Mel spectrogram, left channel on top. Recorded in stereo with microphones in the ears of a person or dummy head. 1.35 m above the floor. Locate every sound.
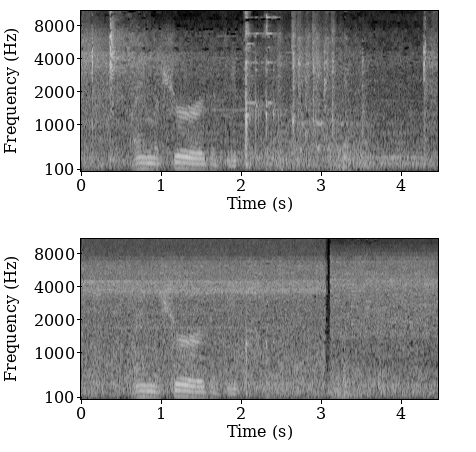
0.6 s a man speaking: 5° right (ahead or behind)
2.0 s breaking glass: 70° left (ahead or behind)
